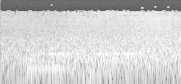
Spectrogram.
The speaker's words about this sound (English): The waves wash in near you rhythmically. One wave. And then another. You feel the power of the ocean.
